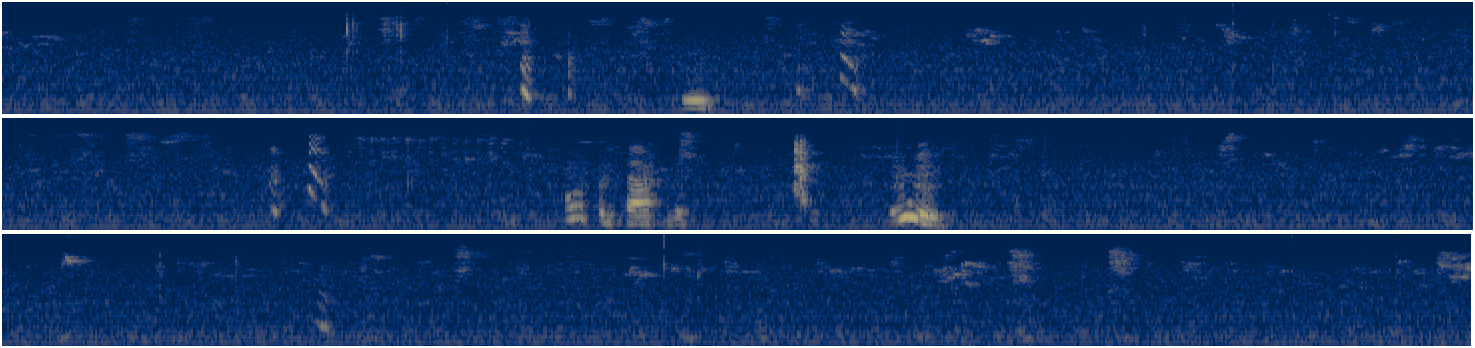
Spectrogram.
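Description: A rose-ringed parakeet cracks sunflower seeds.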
